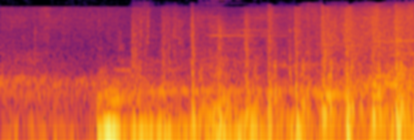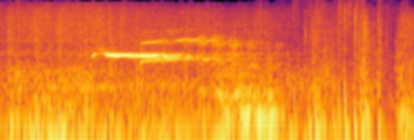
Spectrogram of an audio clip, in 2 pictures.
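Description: Footsteps run over grass and a dirt path.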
